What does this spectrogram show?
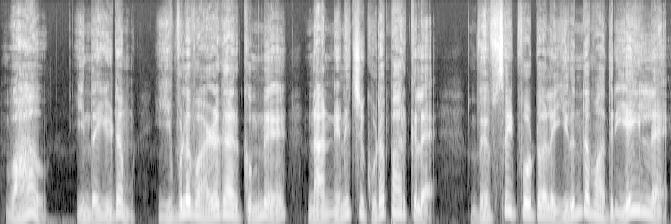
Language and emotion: Tamil, surprised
